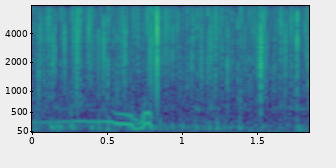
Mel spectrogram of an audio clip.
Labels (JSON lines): {"label": "biophony, cascading saw", "recorder": "SoundTrap 600 or HydroMoth"}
